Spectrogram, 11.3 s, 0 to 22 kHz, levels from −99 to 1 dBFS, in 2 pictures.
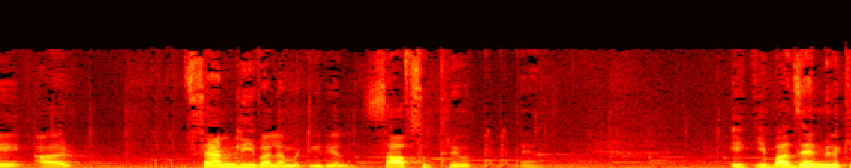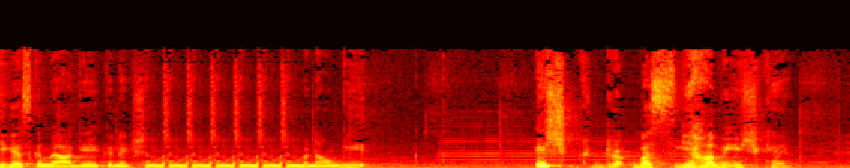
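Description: A run of compressed frames was delivered more than once, so the decoder replays a short block of sound, which is heard as repeated frames. At 1.01 to 1.22 s and again at 3.23 to 3.44 s, a 104.5 ms block plays twice more. At 6.75 to 7.69 s, a 156.7 ms block, which fits a run of about six frames, repeats six extra times. Each repeat sounds like a stutter.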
